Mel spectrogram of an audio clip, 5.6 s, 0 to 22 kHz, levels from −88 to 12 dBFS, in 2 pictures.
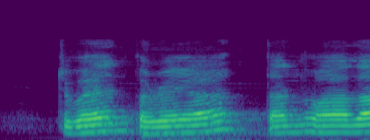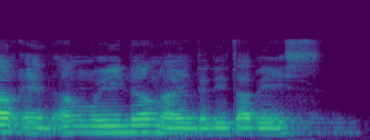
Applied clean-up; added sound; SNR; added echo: neural separator model SepFormer DNS4.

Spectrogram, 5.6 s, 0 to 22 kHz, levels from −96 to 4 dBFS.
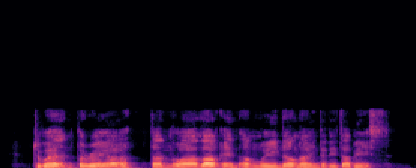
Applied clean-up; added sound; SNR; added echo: neural mask model DeepFilterNet 3.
